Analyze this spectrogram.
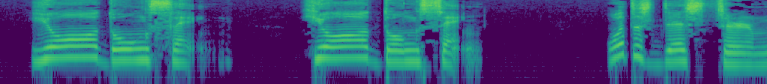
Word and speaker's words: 여동생: 여동생, 여동생. This is pronounced as a three-syllable word. The first syllable is yo, second syllable is dong, and third syllable is seng.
